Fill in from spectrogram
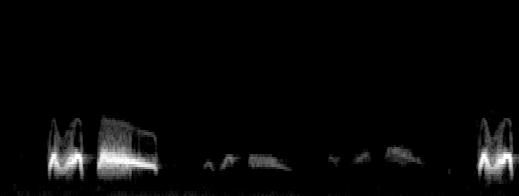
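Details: Decoy spotted dove calling to entice wild doves, delivering a double rounded coo and a long buzzy descending note, then faint soft cooing fragments and another loud double coo at the end.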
